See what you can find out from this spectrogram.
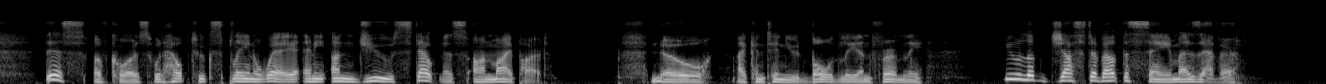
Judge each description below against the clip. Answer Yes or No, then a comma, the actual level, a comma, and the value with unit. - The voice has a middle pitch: No, low, 120 Hz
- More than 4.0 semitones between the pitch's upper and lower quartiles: Yes, average, 4.9 semitones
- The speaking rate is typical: No, slow, 125 wpm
